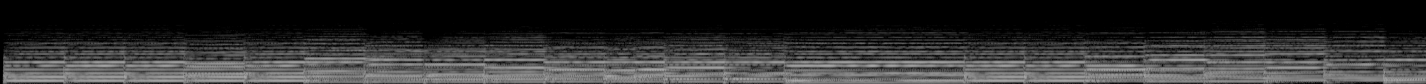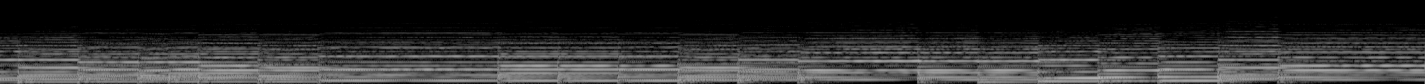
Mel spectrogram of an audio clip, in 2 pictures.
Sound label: little town us, flexible ensemble and piano 4 players and piano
